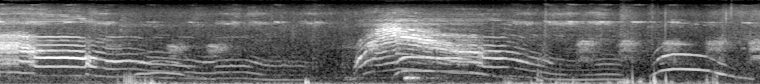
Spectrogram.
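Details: Cat producing weird, moaning meows that swell into a high, rising cry and then fall away, closing with a shorter arched meow.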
